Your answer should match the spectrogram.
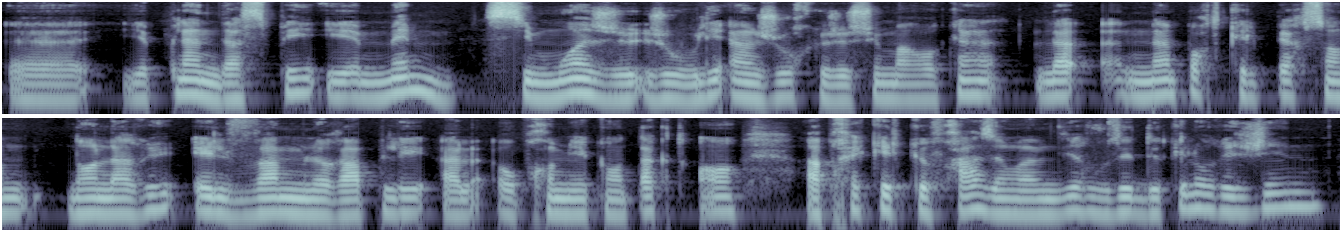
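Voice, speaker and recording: A man's voice: mid-range voice, steady tone, normal speed, warm tone. A man with a Moroccan accent in a recorded oral history interview, often hesitating and repeating words as he searches for them.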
